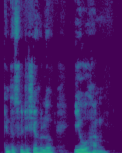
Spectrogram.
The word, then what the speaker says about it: Johan: আমি আপনাদেরকে বলব ইংরেজিতে জোহান কিন্তু সুইডিশে হলো ইউহান জের উচ্চারণ ই হয় গো তে বোর্গ কিন্তু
